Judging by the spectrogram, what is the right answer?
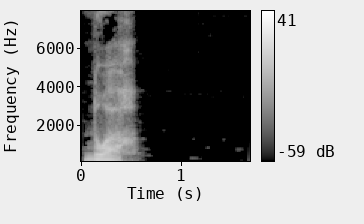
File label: pronunciation fr "noir"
